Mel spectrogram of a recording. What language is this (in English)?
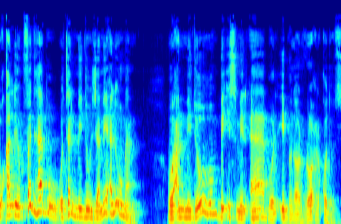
Arabic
